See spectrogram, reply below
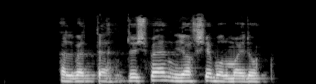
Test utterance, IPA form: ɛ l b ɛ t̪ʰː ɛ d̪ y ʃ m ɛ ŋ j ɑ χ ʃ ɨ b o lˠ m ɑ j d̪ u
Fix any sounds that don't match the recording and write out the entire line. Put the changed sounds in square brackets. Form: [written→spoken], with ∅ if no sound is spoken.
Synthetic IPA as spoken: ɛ l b ɛ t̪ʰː ɛ d̪ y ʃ m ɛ [ŋ→n] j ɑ χ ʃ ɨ b o lˠ m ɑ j d̪ u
